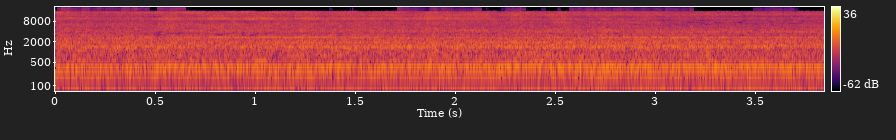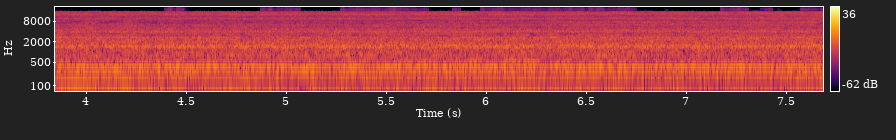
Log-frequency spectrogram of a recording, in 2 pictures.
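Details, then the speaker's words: Podiatrist grinding down thick, uneven calluses on the bottom of an adult male's foot, who also has suspected nail fungus: steady high-pitched rotary grinder whine. "i'm just gonna grind it down though a little bit more work to do here just going to flatten out the uh"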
